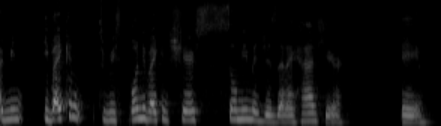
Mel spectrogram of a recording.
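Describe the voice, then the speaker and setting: Her tone is dark and mellow, her intonation lively. This woman moves at a moderate pace, with long, frequent pauses. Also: fairly high pitch for a woman. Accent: Spanish. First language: Spanish. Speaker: architect and urbanism researcher. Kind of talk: academic lecture. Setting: video call.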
